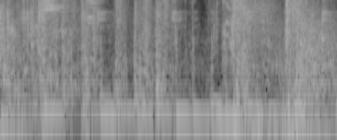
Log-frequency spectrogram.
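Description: Gunfire in Fortnite: a rapid string of sharp, fairly faint shots crackling in quick succession, with a few heavier hits, set against a steady low tonal game backdrop.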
